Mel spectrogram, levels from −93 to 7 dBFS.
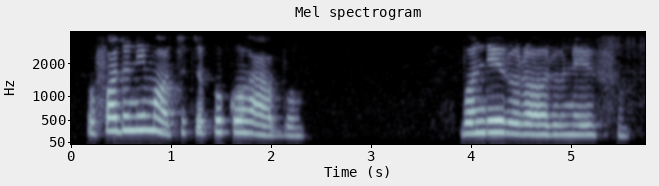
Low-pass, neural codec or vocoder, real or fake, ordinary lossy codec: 3.6 kHz; none; real; none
